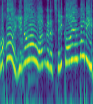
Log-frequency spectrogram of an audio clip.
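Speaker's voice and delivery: pitched way up, loud. Joking about Disney taking money, in a Mickey Mouse voice. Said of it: "that's Mickey".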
